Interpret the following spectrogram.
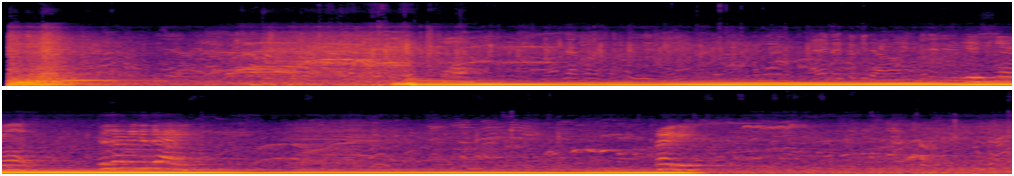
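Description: Outdoor concert sound from a stage PA: a deep, steady bass sound comes in suddenly about four seconds in, shifts level a few times, and cuts off suddenly near the end, with crowd chatter throughout.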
